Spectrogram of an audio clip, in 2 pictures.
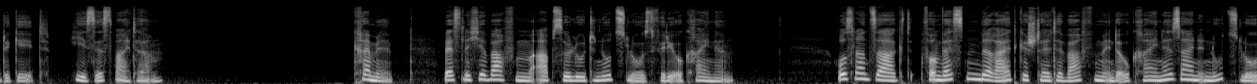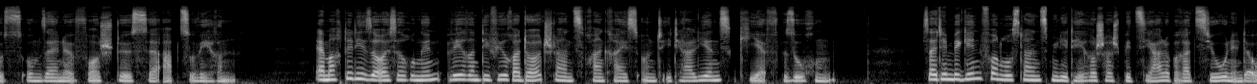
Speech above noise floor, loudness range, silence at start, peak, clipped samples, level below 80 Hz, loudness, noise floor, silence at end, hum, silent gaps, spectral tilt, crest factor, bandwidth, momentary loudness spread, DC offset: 46 dB; 5 LU; 0.05 s; -6 dBFS; under 0.1%; -54 dBFS; -21 LUFS; -66 dBFS; 0 s; none; none; -5 dB/octave; 16 dB; 16 kHz; 8 LU; under 0.1%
